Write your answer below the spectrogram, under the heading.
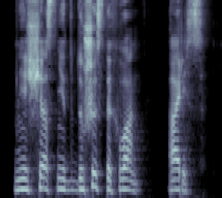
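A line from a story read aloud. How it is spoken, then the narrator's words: Grumbling. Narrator (Russian): проворчал маг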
